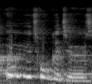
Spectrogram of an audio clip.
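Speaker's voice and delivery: indignant woman. Retold or imitated. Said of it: "And she was like".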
